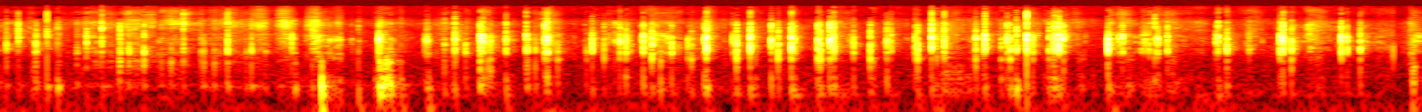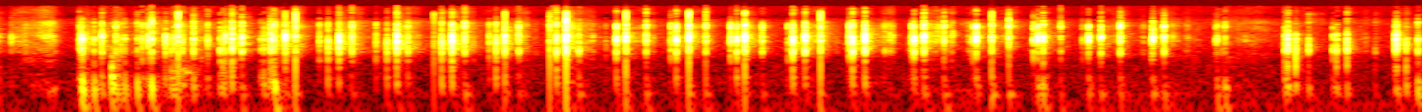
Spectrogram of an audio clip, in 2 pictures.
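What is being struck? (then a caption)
Cloth-covered hardcover book. Long pink acrylic nails tap and scratch the grey cloth-covered board cover and spine of a solid, closed hardcover book resting on a woollen blanket. The result is a quick, irregular stream of dry, bright clicks and scratchy rustles with almost no low end and no ring, growing denser and louder about halfway through.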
